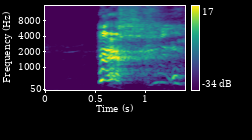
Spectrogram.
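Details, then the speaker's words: Sneeze from an adult woman during an allergy attack: a single sudden, forceful sneeze followed by a brief voiced trailing sound. "Y me fui a hacer el examen de la vista y también empecé a estornudar como loca."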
